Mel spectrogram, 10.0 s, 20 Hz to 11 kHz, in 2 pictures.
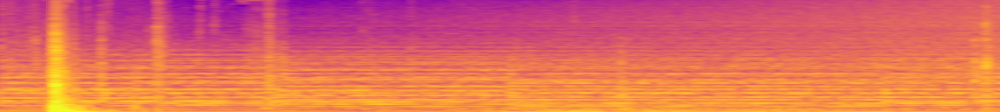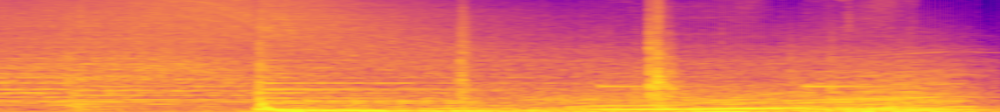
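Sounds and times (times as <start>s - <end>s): background music with heavy bass: 0.0s - 10.0s.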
